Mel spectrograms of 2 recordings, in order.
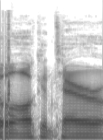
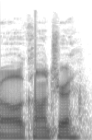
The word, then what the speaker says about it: Alcantara: You could go Alcantara or Alcantara. Okay. It's not the second one.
